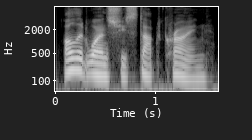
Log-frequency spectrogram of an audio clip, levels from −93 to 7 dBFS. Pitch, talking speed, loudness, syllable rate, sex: 135 Hz, 220 wpm, -18 LUFS, 5.1 syllables/s, male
